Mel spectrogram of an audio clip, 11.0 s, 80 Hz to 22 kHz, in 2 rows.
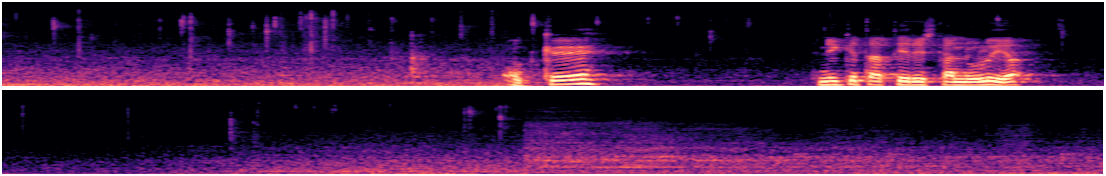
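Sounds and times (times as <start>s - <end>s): frying oil bubbling: 0.0s - 8.2s.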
